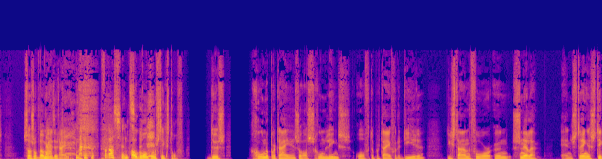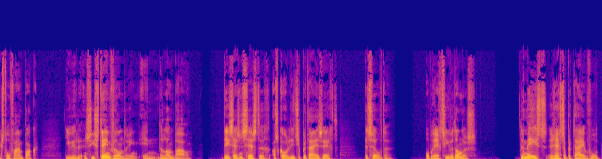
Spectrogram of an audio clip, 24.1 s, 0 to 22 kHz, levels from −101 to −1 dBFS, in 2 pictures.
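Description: From 0.68 s to 22.50 s, about ten clicks recur every 2.73 s: clock drift buffer slips, likely from two clocks disagreeing by a few hundred ppm, each dropping or repeating a few dozen samples. Spectrograms show evenly spaced thin vertical lines.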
